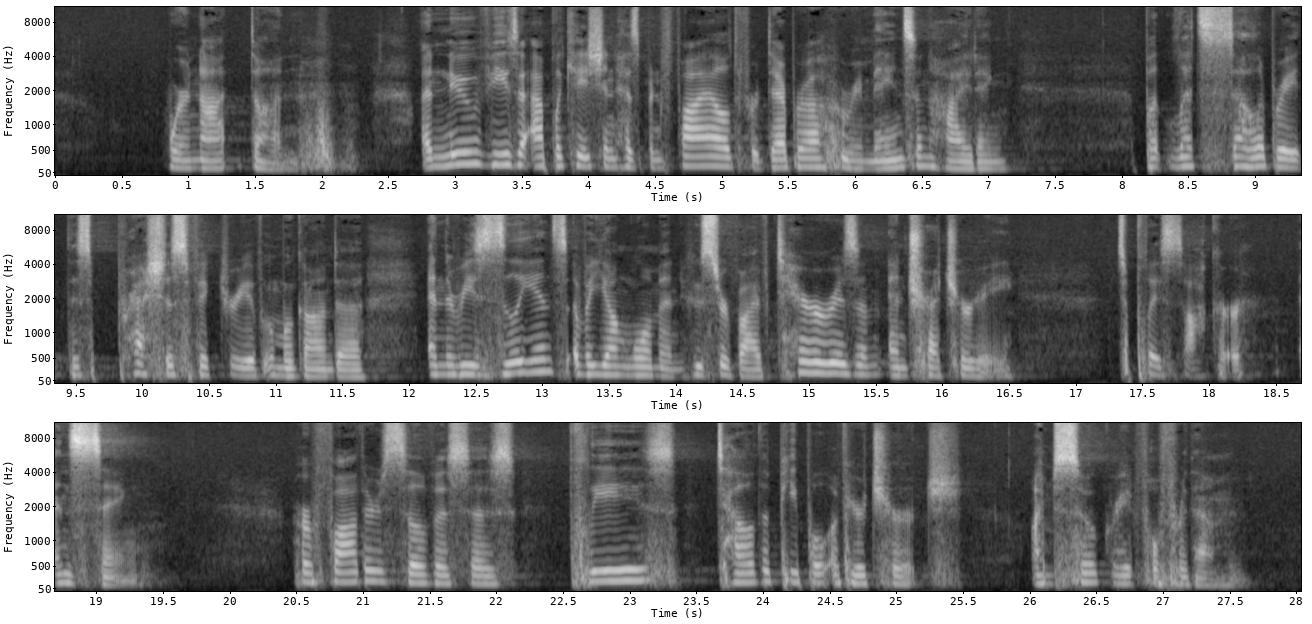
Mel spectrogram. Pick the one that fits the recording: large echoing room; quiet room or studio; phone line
large echoing room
